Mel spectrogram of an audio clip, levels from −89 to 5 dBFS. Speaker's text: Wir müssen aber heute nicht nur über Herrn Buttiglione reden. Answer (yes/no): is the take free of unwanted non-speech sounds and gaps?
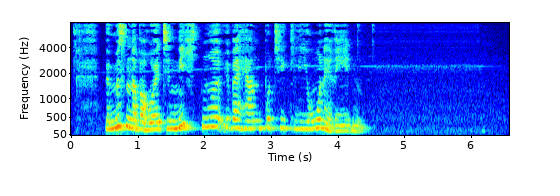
yes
